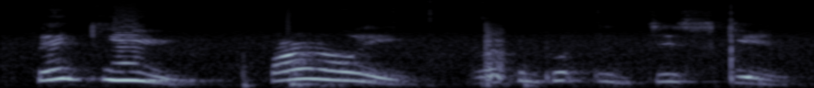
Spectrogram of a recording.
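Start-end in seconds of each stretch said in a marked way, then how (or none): 0.1-1.4 high, loud burst of relief; exasperated, triumphant relief; relieved exclamation. Real, not acted. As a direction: cry out as the fight finally ends. Enemy dies at last.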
